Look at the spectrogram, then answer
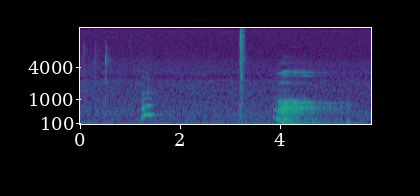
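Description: A Russian Blue kitten gives one sharp, hissing sneeze between a person's soft spoken words.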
